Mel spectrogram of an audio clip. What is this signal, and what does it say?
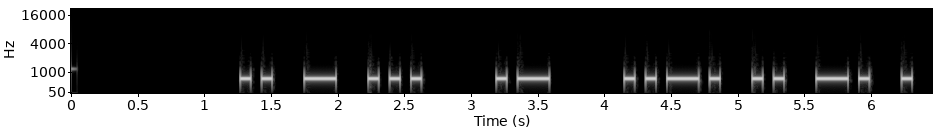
Morse code, heard as a keyed tone, about 15 wpm, 700 Hz. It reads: ITS A FINE
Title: Sentences from Top 1000 Words - Review Part 6 - 15wpm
